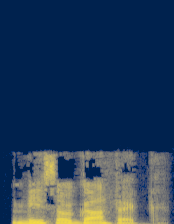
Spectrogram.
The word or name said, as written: Moesogothic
